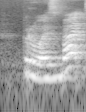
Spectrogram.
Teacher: Ти вже знаєш, що асиміляція за дзвінкістю відбувається у слові просьба. Перед дзвінким б глухий с уподібнюється до свого дзвінкого відповідника з.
